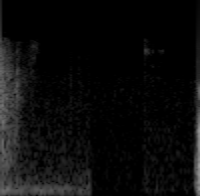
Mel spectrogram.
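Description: A sharp knock right at the start that fades into faint room hiss. The hiss then cuts out to near silence about a second in, and a voice begins 'Um' at the very end.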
